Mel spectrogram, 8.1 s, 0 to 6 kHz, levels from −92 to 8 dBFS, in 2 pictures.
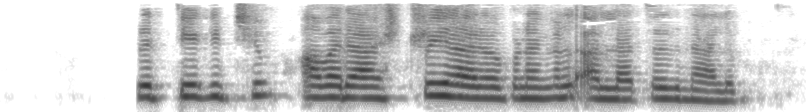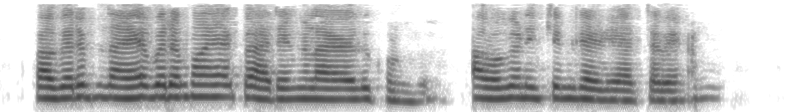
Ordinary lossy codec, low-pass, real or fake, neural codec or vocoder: MP3, 32 kbps; 5.4 kHz; fake; codec, 16 kHz, 4.8 kbps, FACodec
